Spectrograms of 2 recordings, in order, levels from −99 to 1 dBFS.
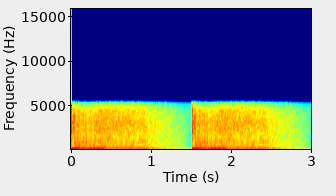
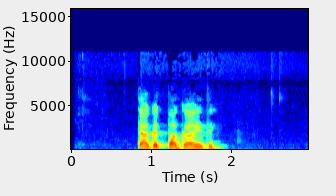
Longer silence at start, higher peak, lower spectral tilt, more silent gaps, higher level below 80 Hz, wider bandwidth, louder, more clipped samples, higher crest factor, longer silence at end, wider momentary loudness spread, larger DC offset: second, 0 s vs 0.85 s; first, 0 dBFS vs -4 dBFS; second, -6 dB/octave vs -7.5 dB/octave; neither; first, -26 dBFS vs -74 dBFS; second, 5.4 kHz vs 10.5 kHz; first, -14 LUFS vs -22 LUFS; neither; second, 14 dB vs 20 dB; second, 0.05 s vs 1.15 s; first, 13 LU vs 9 LU; first, 0.4% vs under 0.1%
